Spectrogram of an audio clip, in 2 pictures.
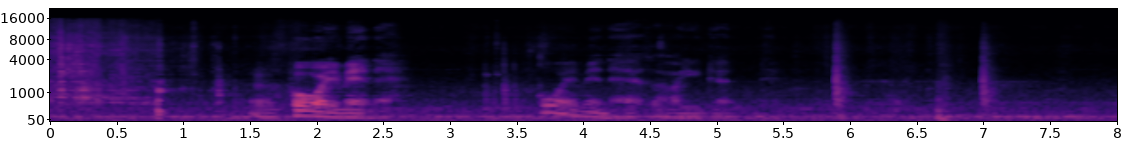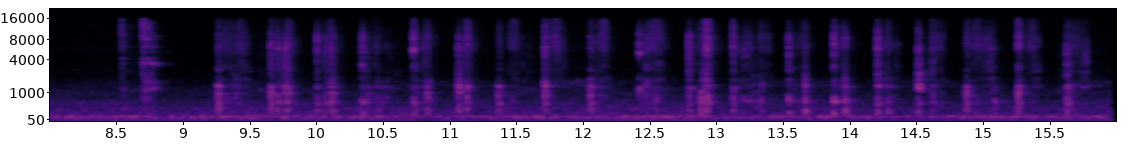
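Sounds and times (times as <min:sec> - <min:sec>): utensil scraping mixing bowl: 0:00.0 - 0:01.2, 0:09.3 - 0:16.0.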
